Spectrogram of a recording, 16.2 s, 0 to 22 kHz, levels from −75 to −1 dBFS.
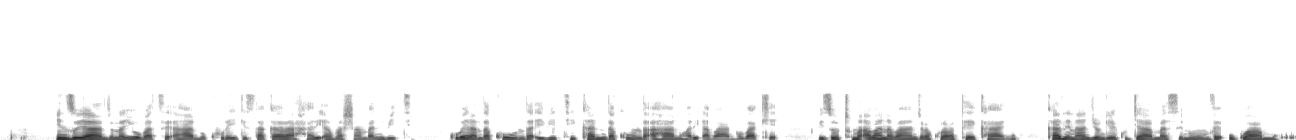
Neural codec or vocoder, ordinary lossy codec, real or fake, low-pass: none; MP3, 64 kbps; real; 7.2 kHz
